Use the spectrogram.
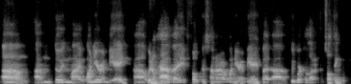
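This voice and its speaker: A man's voice: mid-range voice, normal speed, a bit bright, muffled recording. Polite man from Costa Rica, echoey. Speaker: MBA student. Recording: echoey room with faint noise.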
